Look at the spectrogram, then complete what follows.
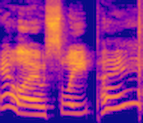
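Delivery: put-on American Southern accent with a drawl. Calling out a greeting to sweet pea in a southern accent. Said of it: "Sweet Pea worked way too well with that southern accent".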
